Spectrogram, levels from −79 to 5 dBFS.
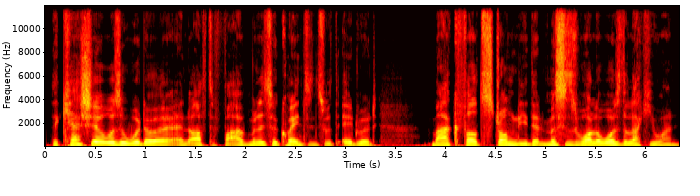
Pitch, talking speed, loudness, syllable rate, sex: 140 Hz, 210 wpm, -17 LUFS, 6.4 syllables/s, male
